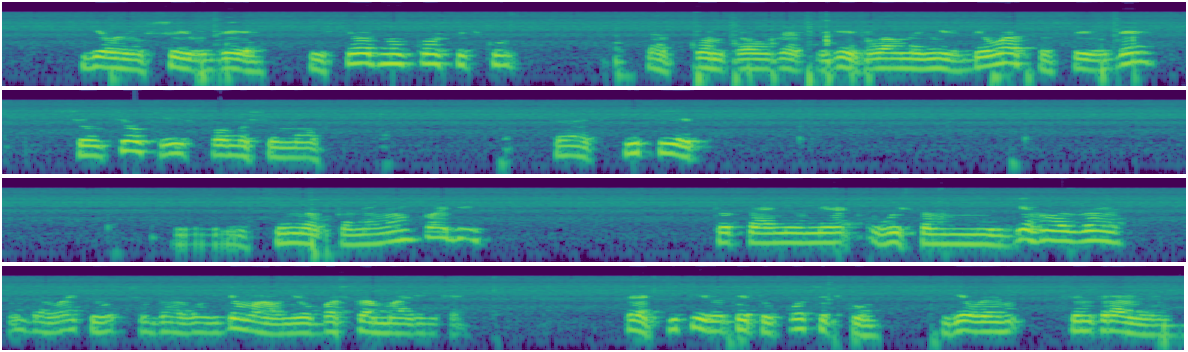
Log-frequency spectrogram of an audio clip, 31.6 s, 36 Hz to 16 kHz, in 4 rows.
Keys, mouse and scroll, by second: 1.3 shift+d, 3.3 click, 4.8 ctrl+z, 5.5 ctrl+z, 7.3 shift+d, 8.9-10.3 drag, 11.1-13.1 middle drag, 14.6-16.5 middle drag, 17.8 KP_7, 21.4 click, 22.9-26.9 drag, 27.8 click, 28.6 shift+middle click, 31.3 shift+d.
